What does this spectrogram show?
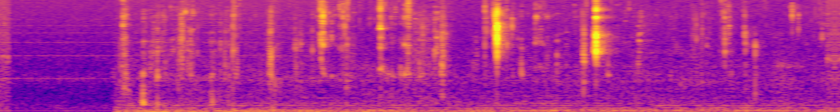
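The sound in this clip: Someone eats instant ramen noodles with small sausages, chewing quietly. Soft, continuous mouth and crunching noises are punctuated by two sharper clicks of biting.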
